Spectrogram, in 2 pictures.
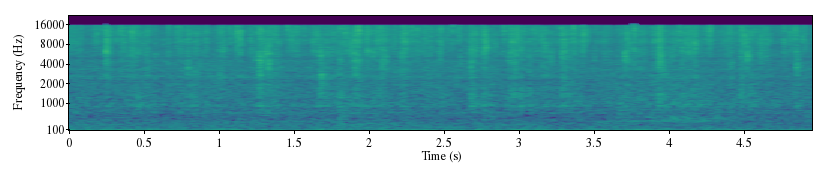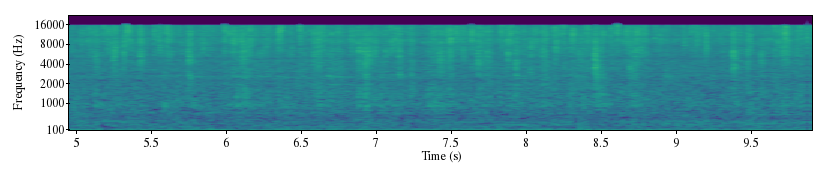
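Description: Freight train cars rolling past on the track: a steady low rumble with scattered clicks from the wheels.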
